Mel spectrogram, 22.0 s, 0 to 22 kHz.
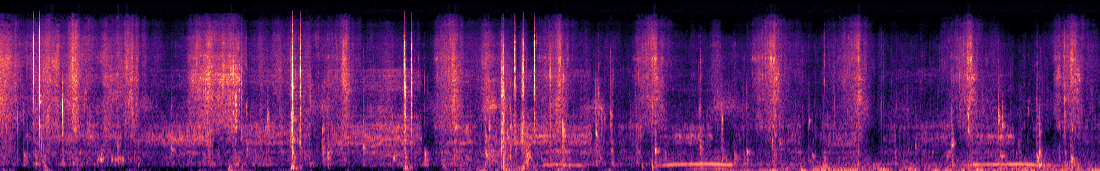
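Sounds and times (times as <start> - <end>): clicks and knocks of handling: 0.6 - 1.0, 5.8 - 6.2, 8.1 - 8.4, 9.9 - 11.4.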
